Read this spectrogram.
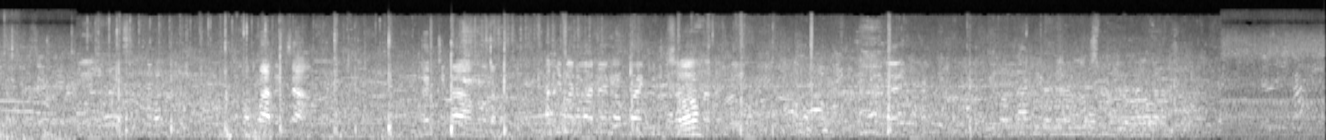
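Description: A young man talks cheerfully, close by.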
